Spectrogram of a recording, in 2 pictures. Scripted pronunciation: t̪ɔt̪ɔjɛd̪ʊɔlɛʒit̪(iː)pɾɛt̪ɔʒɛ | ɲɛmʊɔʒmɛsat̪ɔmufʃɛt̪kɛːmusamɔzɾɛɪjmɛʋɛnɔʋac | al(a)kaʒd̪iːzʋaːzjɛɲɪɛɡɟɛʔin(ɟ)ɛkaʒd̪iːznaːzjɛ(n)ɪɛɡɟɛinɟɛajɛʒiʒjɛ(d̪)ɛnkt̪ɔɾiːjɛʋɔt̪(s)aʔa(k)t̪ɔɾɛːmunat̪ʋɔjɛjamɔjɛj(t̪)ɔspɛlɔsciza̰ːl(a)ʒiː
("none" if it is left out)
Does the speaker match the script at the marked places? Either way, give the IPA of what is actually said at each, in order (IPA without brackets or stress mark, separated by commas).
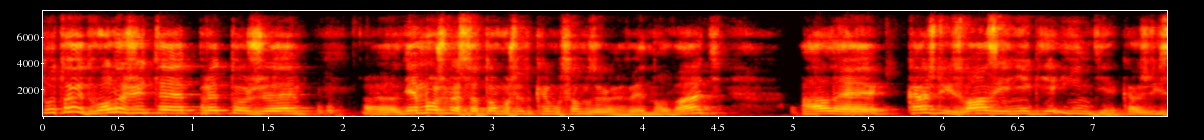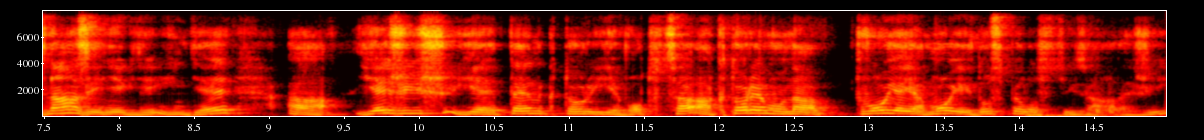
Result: ɛː, ɛ, ɟ, ɲ, t̪, t͡s, k, d̪, ɛ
